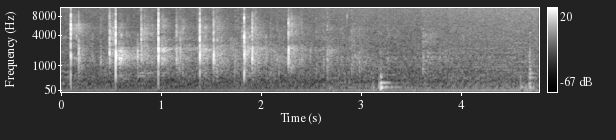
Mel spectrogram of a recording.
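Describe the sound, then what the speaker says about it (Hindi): Sparse clapping from an audience at a kavi sammelan poetry recital in Sujangarh, a dozen or so scattered, uneven claps that thin out and trail off into quiet room noise. "तालियां बहुत कमजोर हैं"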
